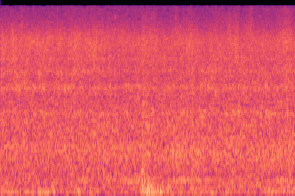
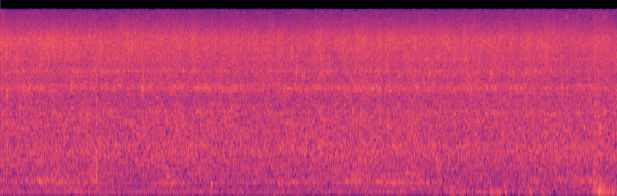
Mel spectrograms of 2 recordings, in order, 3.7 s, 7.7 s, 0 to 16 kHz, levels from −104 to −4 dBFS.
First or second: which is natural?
first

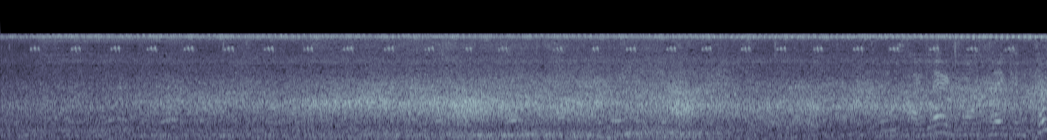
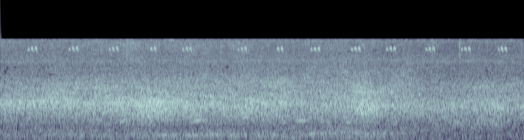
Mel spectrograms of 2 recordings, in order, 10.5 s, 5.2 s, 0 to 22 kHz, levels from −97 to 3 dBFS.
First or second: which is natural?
second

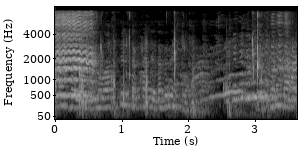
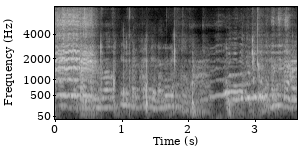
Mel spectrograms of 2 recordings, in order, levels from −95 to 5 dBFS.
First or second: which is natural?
first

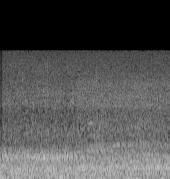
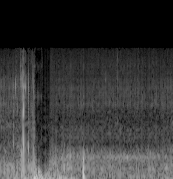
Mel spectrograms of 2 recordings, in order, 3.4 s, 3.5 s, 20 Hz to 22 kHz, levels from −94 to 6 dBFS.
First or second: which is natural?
first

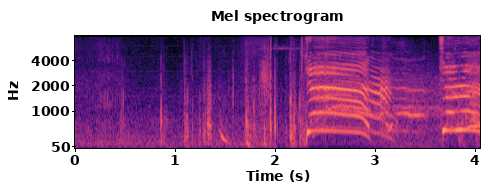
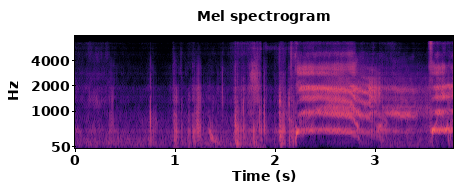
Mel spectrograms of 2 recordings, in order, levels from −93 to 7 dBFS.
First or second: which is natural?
first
